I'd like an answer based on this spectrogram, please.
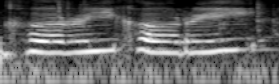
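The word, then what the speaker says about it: Kerikeri: เกาะ เหนือ นะ คะ เมือง เคอรี่ เคอรี่ คือ รี่ เครี่ เคอรี่ เคอรี่ ประมาณ นี้ นะ คะ ไม่ มัน จะ V อ่าน ออก เสียง ถูก หรือ เปล่า k e r i k e r นะ คะ เคอรี่ เคอรี่ เนาะ อาร์ม มี โรง งาน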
